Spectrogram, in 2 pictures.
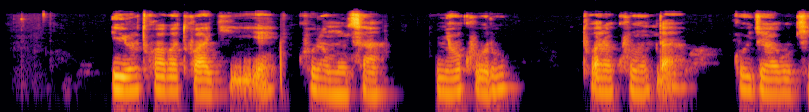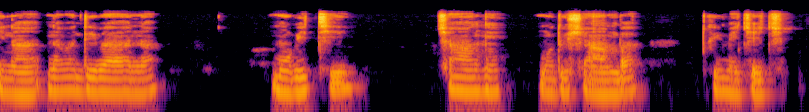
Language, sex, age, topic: Rundi, male, 18-24, education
